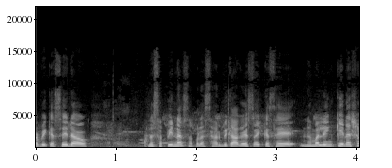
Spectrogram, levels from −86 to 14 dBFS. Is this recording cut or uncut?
uncut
